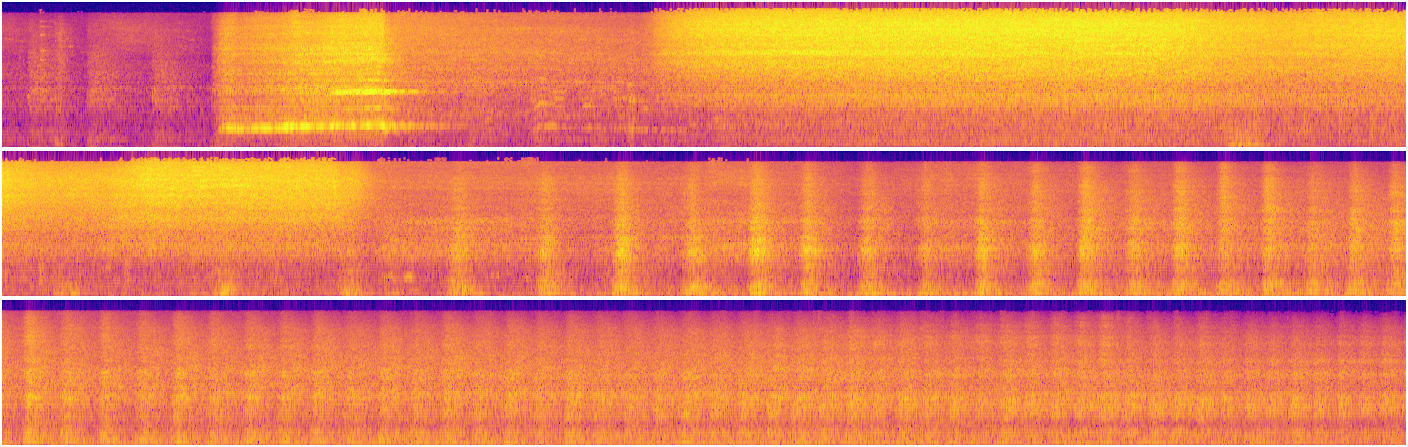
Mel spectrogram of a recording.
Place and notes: Steam train, Branik Station, Praha-Braník, Praha, Czechia - Steam train, Branik Station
